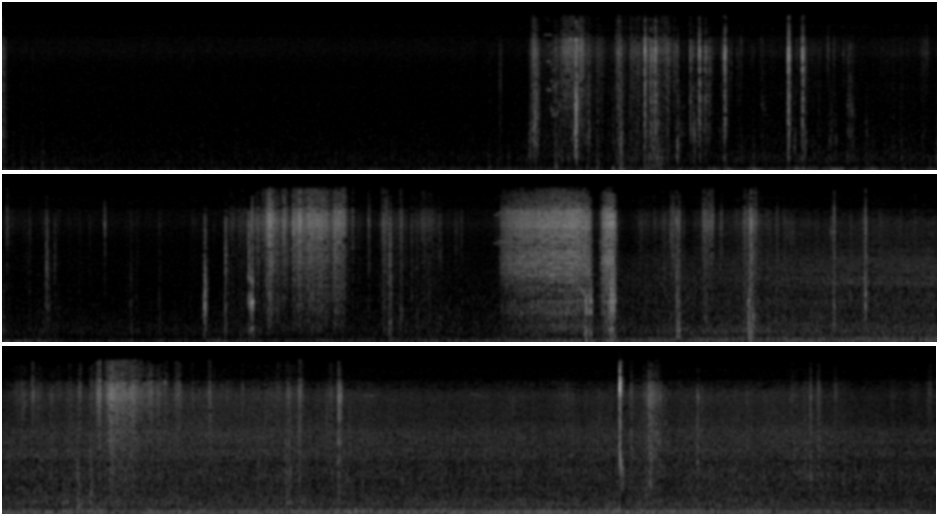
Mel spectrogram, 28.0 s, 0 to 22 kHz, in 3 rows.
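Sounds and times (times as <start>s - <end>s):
rustling or scraping: 5.0s - 22.3s
low rumble: 15.5s - 28.0s.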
